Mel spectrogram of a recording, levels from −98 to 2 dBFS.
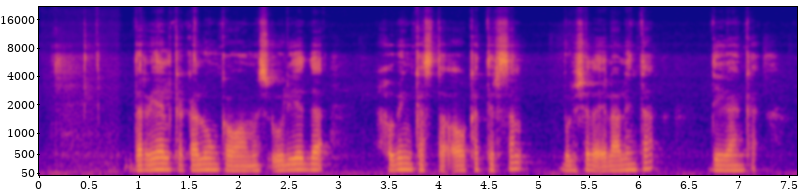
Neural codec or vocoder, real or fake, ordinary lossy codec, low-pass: vocoder, 44.1 kHz, 128 mel bands every 256 samples, BigVGAN v2; fake; none; none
